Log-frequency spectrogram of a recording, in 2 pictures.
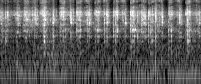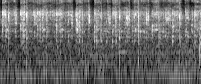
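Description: Turmeric, ground coriander and red chilli powder being stirred into a brinjal curry in a pan, a steady close scraping and rubbing of a spoon through the mixture that continues without pause, with no voices.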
